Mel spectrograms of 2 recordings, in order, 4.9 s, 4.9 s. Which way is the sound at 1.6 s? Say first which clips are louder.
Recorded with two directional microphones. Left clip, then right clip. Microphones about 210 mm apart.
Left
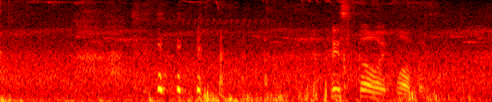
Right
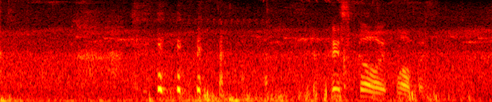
Even; centre (ahead or behind).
